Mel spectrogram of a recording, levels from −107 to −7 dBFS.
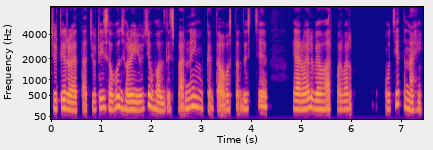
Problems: none marked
